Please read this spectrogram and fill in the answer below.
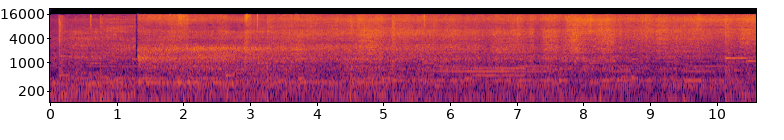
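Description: Background music over a steady crackling hiss from electric arc welding on the tractor, which starts suddenly about a second in.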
